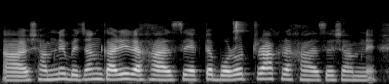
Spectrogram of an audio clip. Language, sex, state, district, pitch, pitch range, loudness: Bengali, female, Assam, Hailakandi, 220 Hz, 210-235 Hz, -17 LUFS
